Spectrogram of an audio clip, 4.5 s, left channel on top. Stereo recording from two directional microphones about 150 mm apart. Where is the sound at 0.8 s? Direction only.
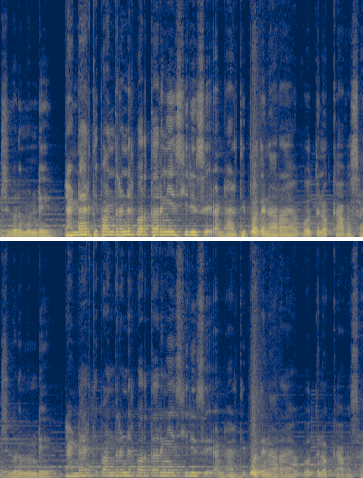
35° left (ahead or behind).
